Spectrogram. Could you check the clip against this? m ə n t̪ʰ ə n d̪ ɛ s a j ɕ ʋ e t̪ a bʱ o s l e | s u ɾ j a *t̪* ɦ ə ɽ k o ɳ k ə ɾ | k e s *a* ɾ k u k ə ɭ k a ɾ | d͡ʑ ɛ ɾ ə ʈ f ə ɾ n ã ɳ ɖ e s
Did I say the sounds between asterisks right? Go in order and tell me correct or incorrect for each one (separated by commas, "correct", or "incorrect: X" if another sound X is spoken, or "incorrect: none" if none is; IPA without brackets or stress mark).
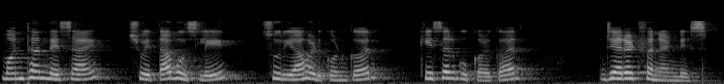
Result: incorrect: none, incorrect: ə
